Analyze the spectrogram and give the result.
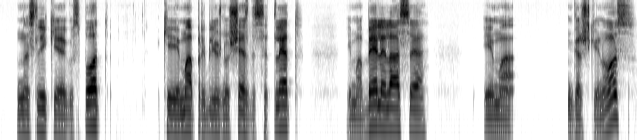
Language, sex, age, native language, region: Slovenian, male, 30-49, Slovenian, Coastal Karst region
